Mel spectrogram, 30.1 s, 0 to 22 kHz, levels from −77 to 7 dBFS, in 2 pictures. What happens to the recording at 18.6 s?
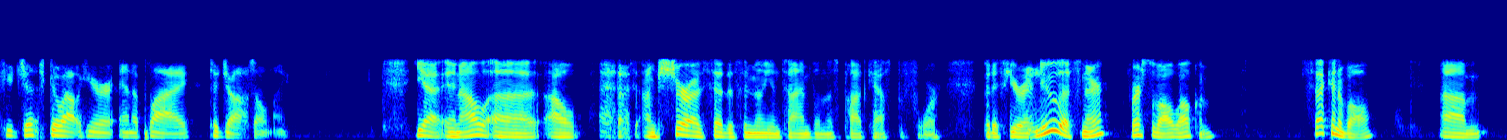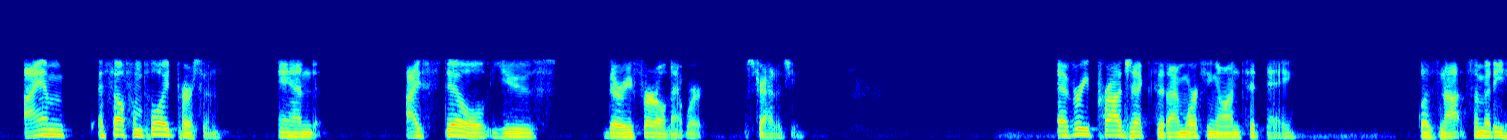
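At 18.61 to 18.65 s the sound smears into a brief stretched sound that fades in level, then takes a moment to recover its clarity. This is VoIP packet loss concealed by the speech codec: about 40 ms of audio, consistent with two lost packets, went missing, and the decoder filled the gap by repeating its last pitch and vocal-tract shape at falling gain.

That moment sits within speech that is slightly rough and synthetic throughout, with nothing above 4 kHz. This comes from the G.729 codec, here the G.729A variant at 8 kbit/s. It rebuilds each 10 ms frame from a filter, a pitch predictor and a few pulses, which also explains why recovery after the gap is gradual.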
